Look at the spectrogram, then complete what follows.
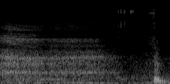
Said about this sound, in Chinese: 然后，嗯，最近讲赛斯书都会打哈欠。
